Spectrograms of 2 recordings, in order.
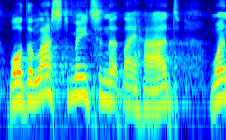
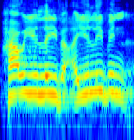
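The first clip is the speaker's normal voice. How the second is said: usual speaking voice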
